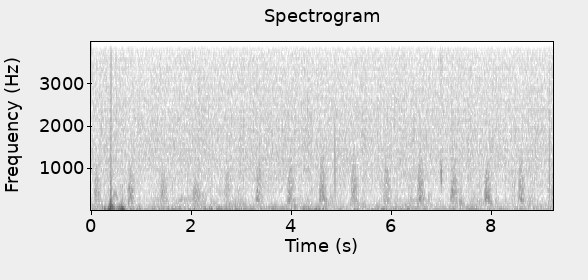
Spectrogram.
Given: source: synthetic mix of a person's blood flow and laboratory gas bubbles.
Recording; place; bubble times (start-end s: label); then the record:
Doppler ultrasound of blood flow; subclavian vein
6.96-7.03 s: bubbles
From the record:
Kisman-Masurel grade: 121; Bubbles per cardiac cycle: 1 to 2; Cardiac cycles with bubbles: 10 to 50%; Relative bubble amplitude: barely perceptible (0.100 to 0.250); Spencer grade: 2 (many but less than half of the cardiac periods contain bubble signals, singularly or in groups); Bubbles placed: anywhere in the cardiac cycle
